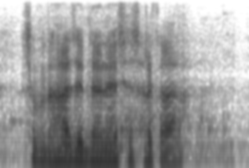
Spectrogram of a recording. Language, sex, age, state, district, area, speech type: Maithili, male, 45-60, Bihar, Madhepura, rural, spontaneous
